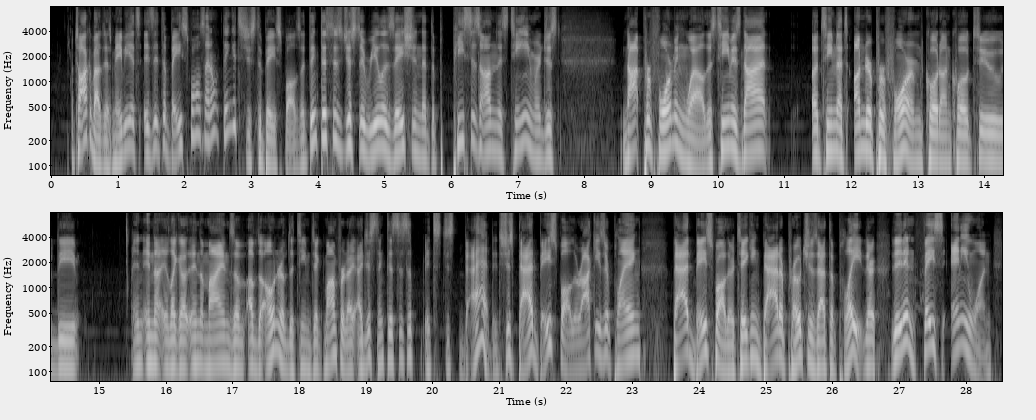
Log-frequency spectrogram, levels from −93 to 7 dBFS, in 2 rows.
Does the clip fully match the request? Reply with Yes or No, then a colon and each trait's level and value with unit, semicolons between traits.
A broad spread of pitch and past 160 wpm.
Yes: wide, 5.7 semitones; average, 200 wpm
